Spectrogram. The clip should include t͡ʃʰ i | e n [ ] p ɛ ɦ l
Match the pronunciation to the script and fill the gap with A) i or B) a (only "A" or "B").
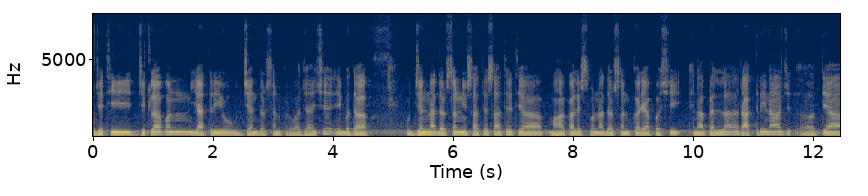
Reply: B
